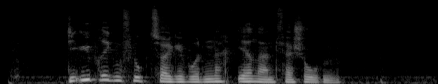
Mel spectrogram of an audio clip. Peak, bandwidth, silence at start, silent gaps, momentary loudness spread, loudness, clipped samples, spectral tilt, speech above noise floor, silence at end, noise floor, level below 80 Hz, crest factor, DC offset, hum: -16 dBFS; 15 kHz; 0.1 s; none; 8 LU; -32 LUFS; under 0.1%; -7.5 dB/octave; 30 dB; 0.55 s; -61 dBFS; -62 dBFS; 16 dB; under 0.1%; none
